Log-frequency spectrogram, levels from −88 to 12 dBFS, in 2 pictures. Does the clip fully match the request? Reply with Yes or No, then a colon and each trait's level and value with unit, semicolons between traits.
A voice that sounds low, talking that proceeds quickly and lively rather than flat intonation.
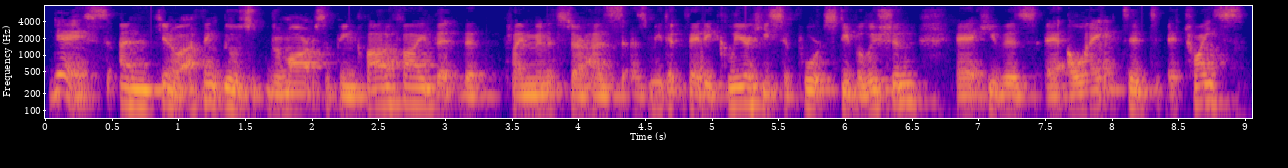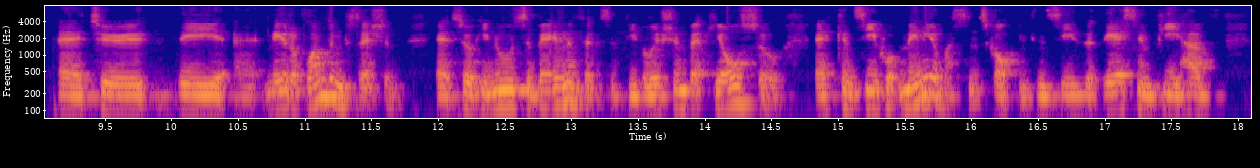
Yes: low, 100 Hz; fast, 215 wpm; wide, 5.8 semitones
